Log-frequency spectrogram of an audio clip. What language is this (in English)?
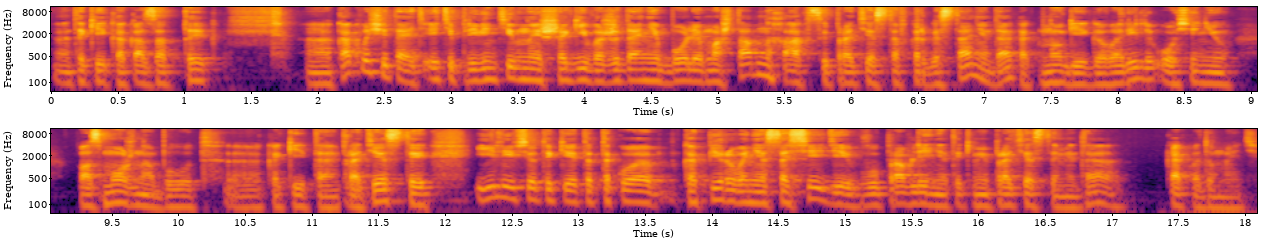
Russian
